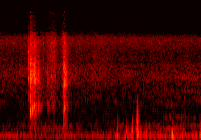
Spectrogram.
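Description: Light, irregular clicks and rattles of small parts being handled, starting a couple of times early and then running on from about halfway, over a steady low hum.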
